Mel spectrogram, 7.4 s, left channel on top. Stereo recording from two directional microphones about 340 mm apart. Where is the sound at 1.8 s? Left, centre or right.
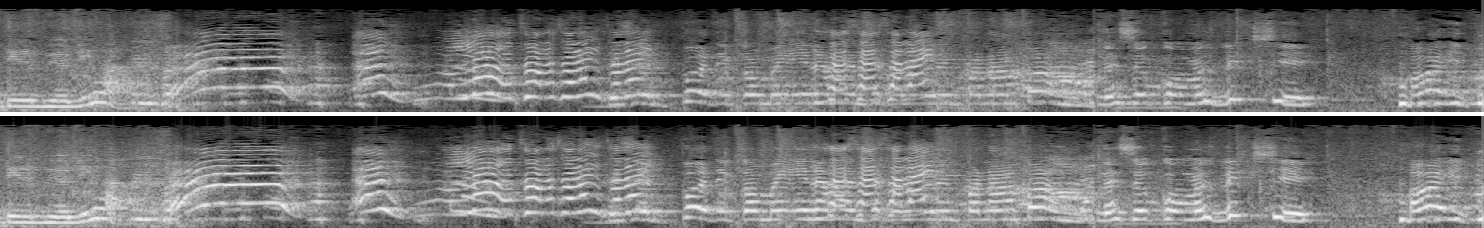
Centre.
